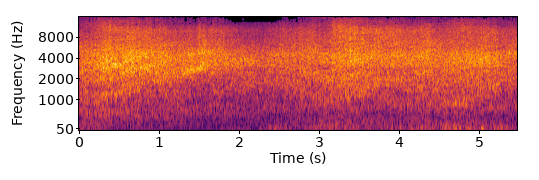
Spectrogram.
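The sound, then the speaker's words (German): Steady, loud roar of cars, some with Zurich, Lucerne and Aargau plates and some with German plates, streaming into a new road tunnel near Lungern, Switzerland: a broad rushing whoosh that swells and fades, with a low engine rumble underneath and no voices. “Auto mit Zürcher, Luzerner und Aargauer Nummern und sogar auch Sättig mit deutschen Kennzeichen verschwindet im schwarzen Loch.”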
